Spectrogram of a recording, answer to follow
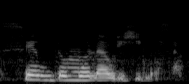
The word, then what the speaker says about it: Pseudomonas aeruginosa: Se escribe así como ustedes ven aquí, pero se pronuncia Pseudomonas aeruginosa.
